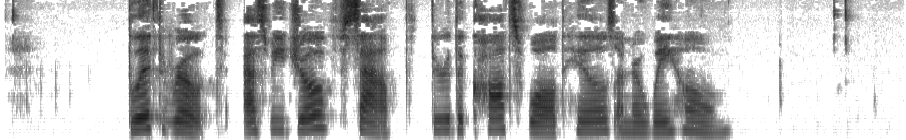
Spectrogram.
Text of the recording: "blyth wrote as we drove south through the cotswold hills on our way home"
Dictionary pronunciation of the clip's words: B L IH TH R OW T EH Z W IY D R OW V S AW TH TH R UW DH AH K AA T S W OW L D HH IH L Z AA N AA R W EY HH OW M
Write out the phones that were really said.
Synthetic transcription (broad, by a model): B L IH TH R OW T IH Z W IY D R OW V S AW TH TH R UW DH AH K AA T S W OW L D HH IH L Z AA N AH R W EY HH OW M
